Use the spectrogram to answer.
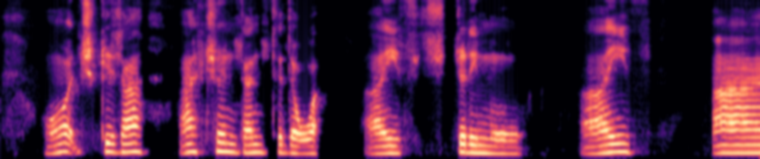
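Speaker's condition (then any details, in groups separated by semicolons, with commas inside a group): Cerebral palsy; unable to walk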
